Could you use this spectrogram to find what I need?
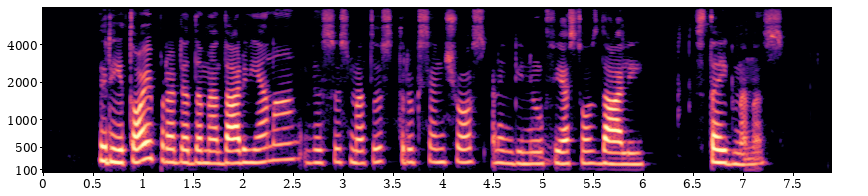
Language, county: Lithuanian, Marijampolė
